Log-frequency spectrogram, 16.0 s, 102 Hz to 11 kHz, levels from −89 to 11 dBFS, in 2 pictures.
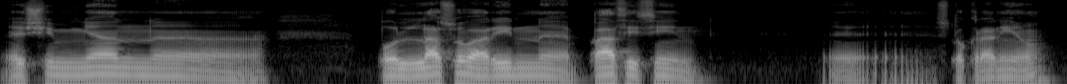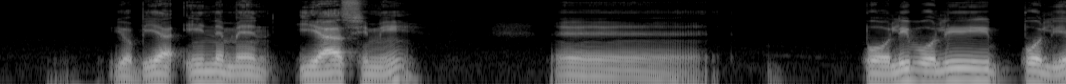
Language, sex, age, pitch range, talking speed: Greek, male, 50-69, 80-110 Hz, 60 wpm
